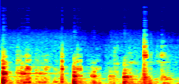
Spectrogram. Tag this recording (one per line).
found-sound
loop
household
